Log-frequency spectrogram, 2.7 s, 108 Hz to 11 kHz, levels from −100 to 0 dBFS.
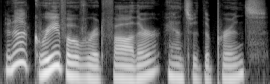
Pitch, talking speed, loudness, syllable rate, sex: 185 Hz, 200 wpm, -19 LUFS, 5.9 syllables/s, female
